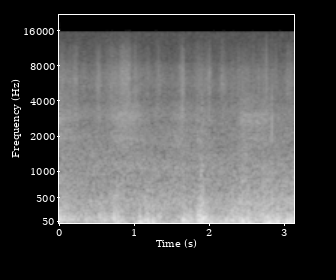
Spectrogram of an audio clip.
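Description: Strong wind buffets the microphone in gusty, rumbling surges, with no voices present.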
